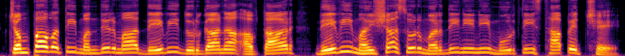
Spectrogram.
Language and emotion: Gujarati, neutral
